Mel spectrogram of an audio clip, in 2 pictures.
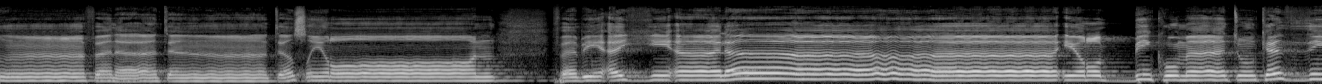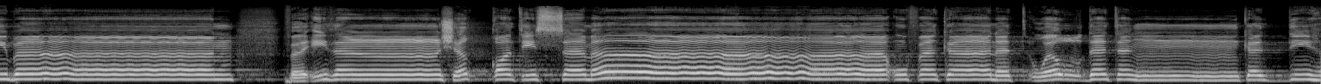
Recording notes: at the Houghton Masjid (West Street)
